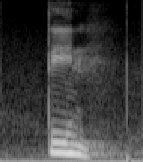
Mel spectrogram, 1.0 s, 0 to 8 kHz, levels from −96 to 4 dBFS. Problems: none marked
